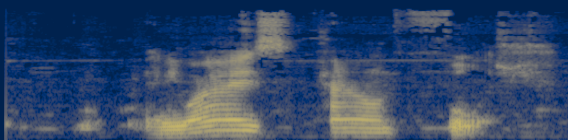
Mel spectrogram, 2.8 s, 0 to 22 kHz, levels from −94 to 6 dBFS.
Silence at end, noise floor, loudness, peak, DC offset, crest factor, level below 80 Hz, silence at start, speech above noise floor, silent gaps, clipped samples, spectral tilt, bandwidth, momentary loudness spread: 0.1 s; -41 dBFS; -21 LUFS; -4 dBFS; under 0.1%; 18 dB; -66 dBFS; 0.4 s; 20 dB; none; under 0.1%; -3 dB/octave; 16.5 kHz; 21 LU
